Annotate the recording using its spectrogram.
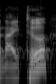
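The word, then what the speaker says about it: knight: 나이트.요 요 K가 발음이 안 돼요.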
